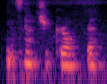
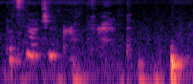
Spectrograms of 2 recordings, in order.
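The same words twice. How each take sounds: First: Said in the usual way. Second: Whispered higher, slow and secretive; whispered aside. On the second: Retold or imitated. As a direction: hiss it like a scandalous secret. Repeats it as a whisper.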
